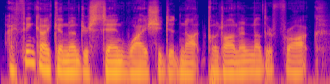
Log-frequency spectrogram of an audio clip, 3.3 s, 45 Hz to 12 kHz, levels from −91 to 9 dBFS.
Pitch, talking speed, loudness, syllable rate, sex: 110 Hz, 235 wpm, -17 LUFS, 5.3 syllables/s, male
